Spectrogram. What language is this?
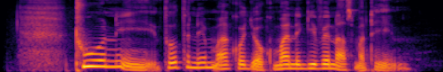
Luo (Kenya and Tanzania)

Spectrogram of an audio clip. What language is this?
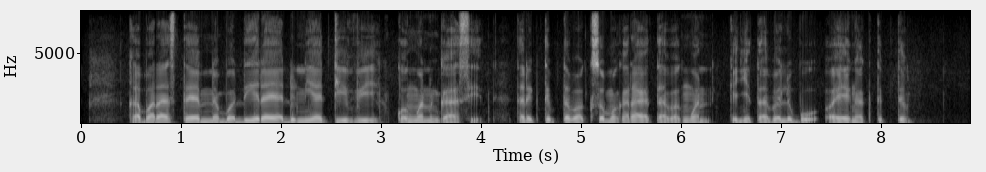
Kalenjin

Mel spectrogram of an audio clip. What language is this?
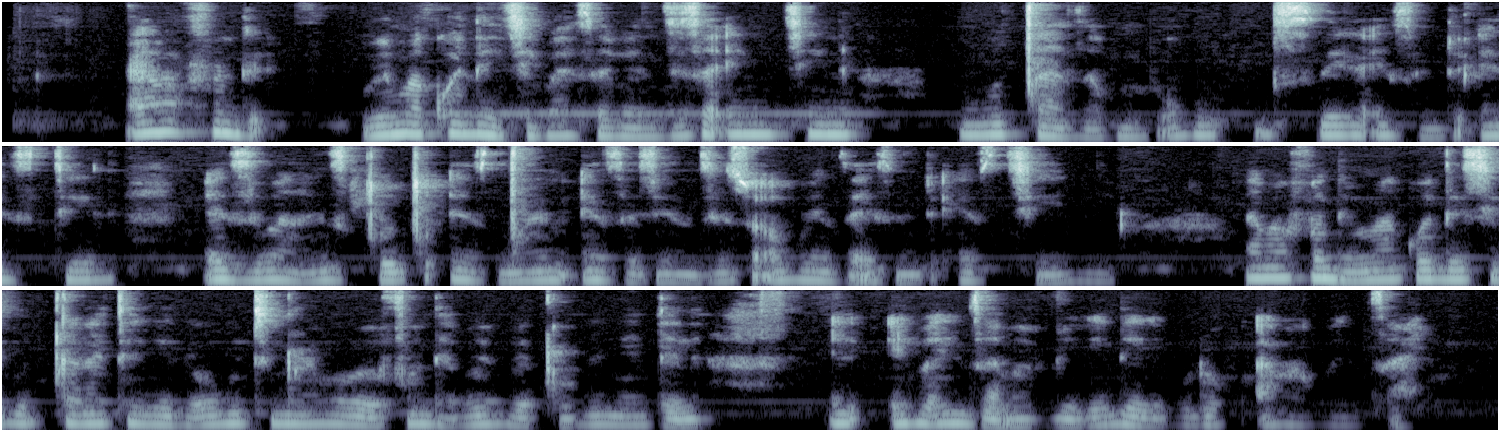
North Ndebele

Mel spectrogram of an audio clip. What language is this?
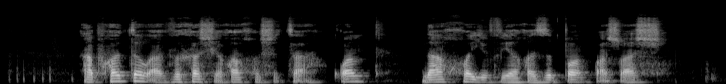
Kabardian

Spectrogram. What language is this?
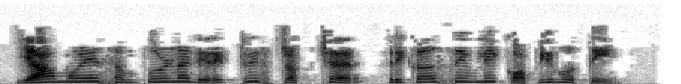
Marathi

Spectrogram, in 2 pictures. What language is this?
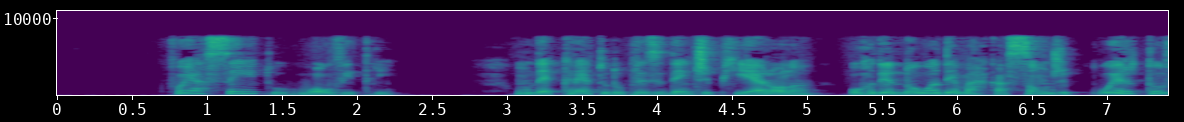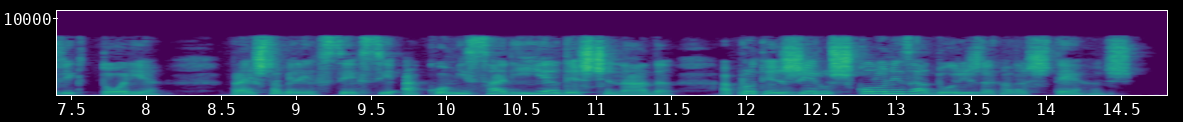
Portuguese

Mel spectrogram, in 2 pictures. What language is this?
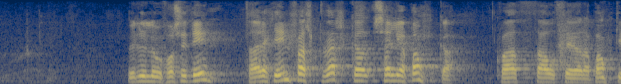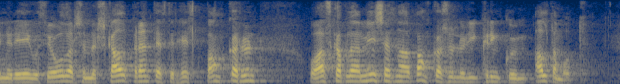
Icelandic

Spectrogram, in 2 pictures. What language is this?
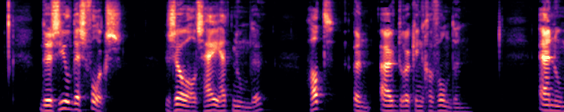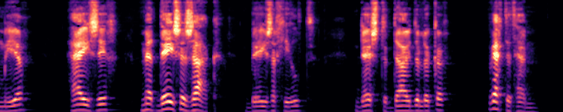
Dutch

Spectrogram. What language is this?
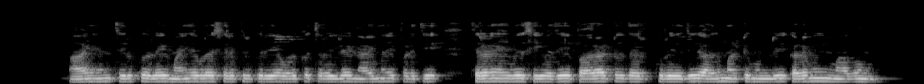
Tamil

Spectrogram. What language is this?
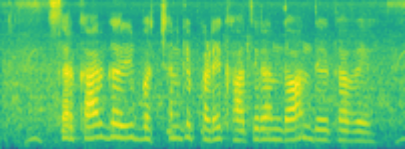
Bhojpuri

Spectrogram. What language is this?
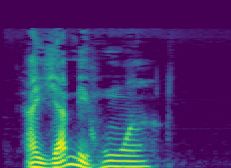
Gen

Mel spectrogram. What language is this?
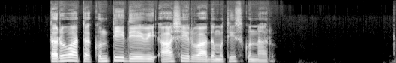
Telugu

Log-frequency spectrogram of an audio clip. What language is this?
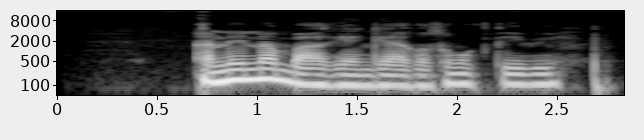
Kalenjin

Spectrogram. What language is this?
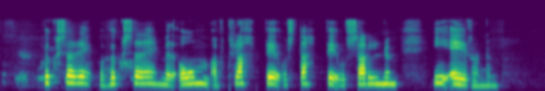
Icelandic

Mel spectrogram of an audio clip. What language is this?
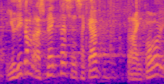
Catalan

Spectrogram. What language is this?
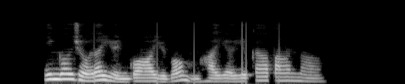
Cantonese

